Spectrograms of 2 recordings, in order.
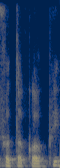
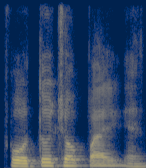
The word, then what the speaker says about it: fotokopi: seperti kreativitas kemudian fotokopi jadi fotokopi tulisannya seperti ini sesuai dengan pengucapan orang Indonesia bukan foto copai copai ituy Nah itu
